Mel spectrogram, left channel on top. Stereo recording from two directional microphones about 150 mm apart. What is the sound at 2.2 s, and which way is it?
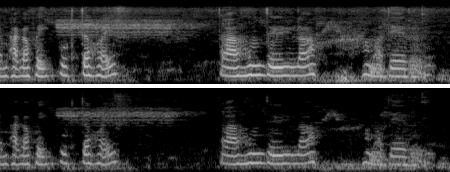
Speech, 35° left (ahead or behind).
